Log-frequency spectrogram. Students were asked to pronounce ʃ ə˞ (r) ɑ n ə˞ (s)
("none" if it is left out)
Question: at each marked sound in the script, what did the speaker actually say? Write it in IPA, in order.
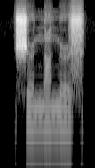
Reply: n, s

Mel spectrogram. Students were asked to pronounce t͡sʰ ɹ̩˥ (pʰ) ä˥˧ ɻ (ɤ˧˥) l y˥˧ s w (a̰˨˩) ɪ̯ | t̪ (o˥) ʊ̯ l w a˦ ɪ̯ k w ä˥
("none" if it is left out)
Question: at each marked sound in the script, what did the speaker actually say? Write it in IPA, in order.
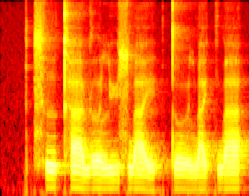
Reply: kʰ, ɤ˥˧, a˥˩, o˨˩

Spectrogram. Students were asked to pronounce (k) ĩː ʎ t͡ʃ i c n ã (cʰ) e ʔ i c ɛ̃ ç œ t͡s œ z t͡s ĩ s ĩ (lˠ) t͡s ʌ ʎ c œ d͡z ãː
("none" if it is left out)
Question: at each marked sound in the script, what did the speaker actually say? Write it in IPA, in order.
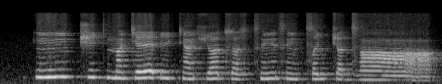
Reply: k, c, ʎ

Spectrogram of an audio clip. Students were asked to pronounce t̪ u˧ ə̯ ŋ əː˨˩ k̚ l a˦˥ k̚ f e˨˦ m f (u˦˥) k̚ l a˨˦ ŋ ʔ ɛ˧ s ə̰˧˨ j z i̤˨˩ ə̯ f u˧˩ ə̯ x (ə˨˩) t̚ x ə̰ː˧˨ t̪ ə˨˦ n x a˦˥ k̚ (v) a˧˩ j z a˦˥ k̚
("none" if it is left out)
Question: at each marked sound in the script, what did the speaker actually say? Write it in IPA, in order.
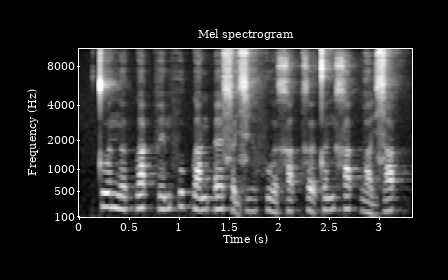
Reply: u˦˥, a˨˩, v

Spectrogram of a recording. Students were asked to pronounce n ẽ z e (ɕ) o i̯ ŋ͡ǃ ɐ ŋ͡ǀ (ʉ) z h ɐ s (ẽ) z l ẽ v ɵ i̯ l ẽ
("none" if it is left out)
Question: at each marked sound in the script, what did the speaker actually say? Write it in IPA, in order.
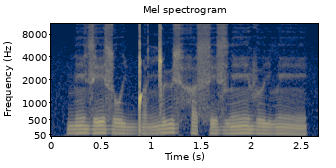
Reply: z, ʉ, e

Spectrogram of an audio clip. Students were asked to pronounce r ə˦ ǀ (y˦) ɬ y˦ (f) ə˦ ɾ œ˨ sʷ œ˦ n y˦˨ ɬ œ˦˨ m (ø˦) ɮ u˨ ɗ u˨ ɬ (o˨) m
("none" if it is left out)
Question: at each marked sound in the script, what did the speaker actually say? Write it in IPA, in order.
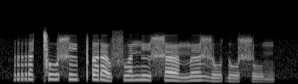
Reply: u˦, pʼ, ø˦, u˨

